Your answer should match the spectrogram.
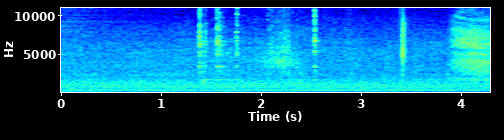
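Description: Small MSR PocketRocket canister stove burning steadily on butane-propane gas, an even hiss of the burner flame, with a few faint ticks about midway.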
